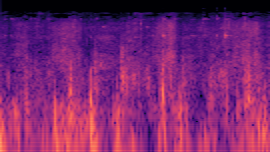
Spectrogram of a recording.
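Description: Footsteps of people running on a dirt forest path: quick, uneven footfalls, about three or four a second, with the camera jolting along.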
